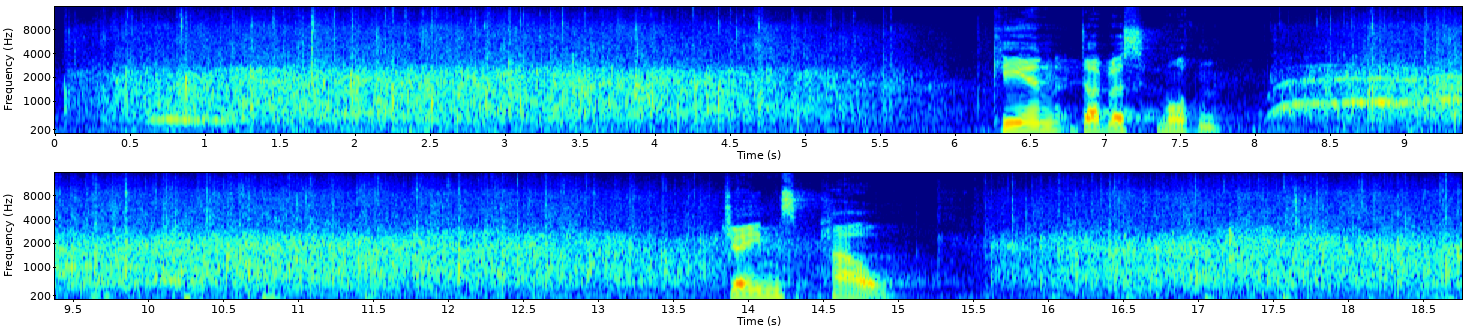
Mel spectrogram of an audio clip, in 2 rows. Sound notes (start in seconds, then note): 0.0 audience applauding; 8.1 audience cheering; 8.1 audience applauding; 15.3 audience applauding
